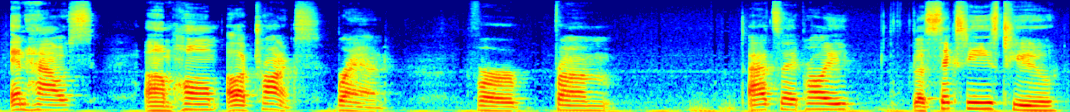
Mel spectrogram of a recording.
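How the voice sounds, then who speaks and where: A man giving a casual, unscripted show-and-tell in a halting way, often pausing mid-sentence. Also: medium pitch. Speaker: hobbyist video presenter. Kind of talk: casual unscripted product demonstration. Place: indoor room with wooden shelves. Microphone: handheld camera's built-in mic. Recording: background noise, amateur handheld camera recording.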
